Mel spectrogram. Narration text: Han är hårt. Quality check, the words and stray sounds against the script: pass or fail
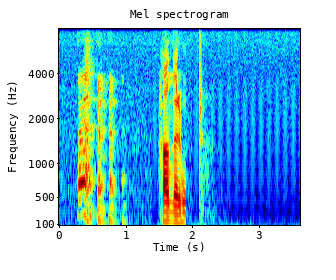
fail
